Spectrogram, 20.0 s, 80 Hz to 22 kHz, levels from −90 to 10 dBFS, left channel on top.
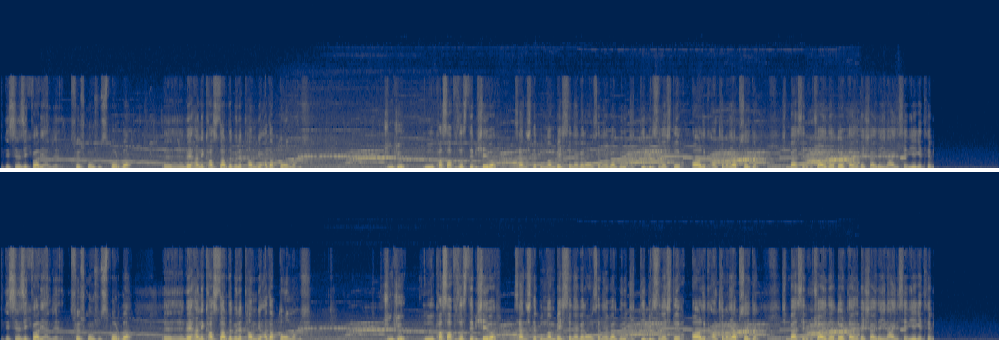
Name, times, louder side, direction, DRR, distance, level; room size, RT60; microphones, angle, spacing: voice 1, 0.1-2.6 3.2-6.2 7.7-8.1 8.4-10.0 10.3-15.2 15.7-18.7, right 2 dB, 15° right, 0.4 m, -25 dB
sound 1, 0.8-18.1, left 4 dB, 75° left, 1.8 m, -39 dB
Meow, 6.7-9.3 9.6-11.3 12.1-13.8 14.1-15.5 15.9-17.2, left 4 dB, 20° left, 1.5 m, -32 dB
head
